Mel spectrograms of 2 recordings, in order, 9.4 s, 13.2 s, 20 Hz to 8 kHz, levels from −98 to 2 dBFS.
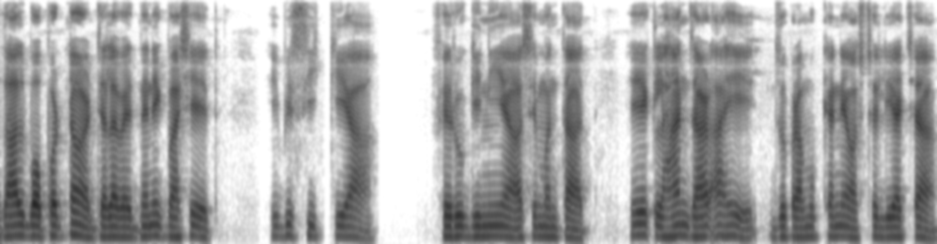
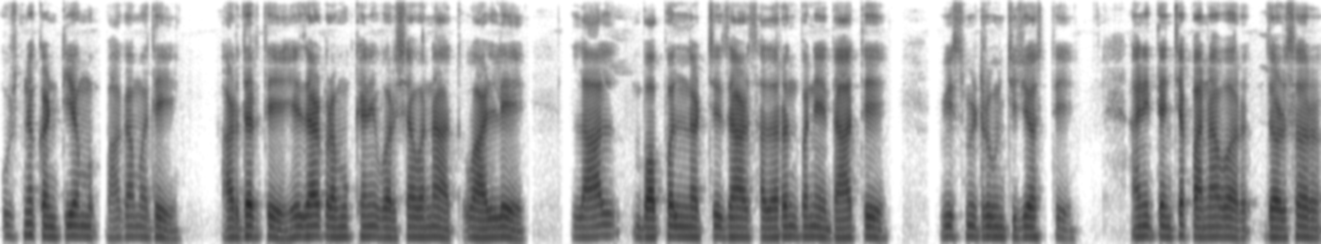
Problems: background sounds at intervals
